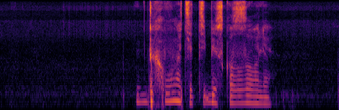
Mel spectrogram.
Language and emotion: Russian, angry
